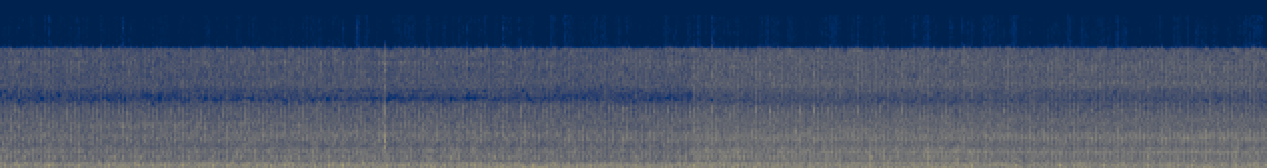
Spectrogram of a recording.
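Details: Opel Astra H petrol engine at idle: fast light ticking at roughly two per second, suspected to be the throttle body; cause not confirmed.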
